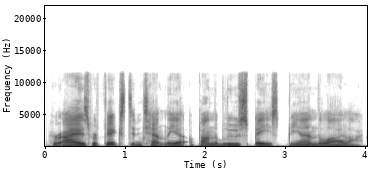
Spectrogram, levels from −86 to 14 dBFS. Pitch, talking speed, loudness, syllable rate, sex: 170 Hz, 180 wpm, -17 LUFS, 5.1 syllables/s, female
